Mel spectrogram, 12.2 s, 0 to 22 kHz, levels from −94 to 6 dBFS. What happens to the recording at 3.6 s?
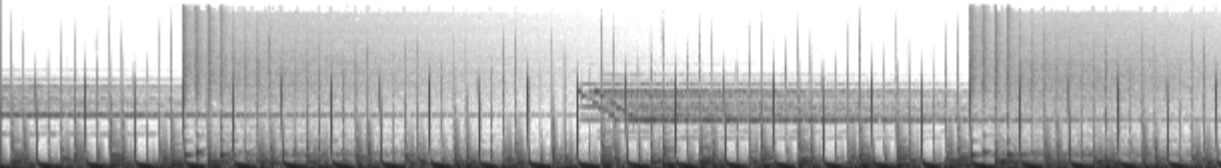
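Nothing goes wrong at 3.6 s; the audio plays through that moment intact, with no dropout, click or distortion.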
